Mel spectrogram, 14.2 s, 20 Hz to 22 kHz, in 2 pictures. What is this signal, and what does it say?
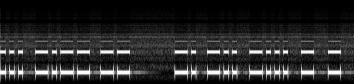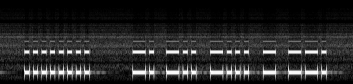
Morse code, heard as a keyed tone, hand-sent with a paddle, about 14 wpm, 580 Hz, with room echo. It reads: … NDBTT <HH> NDBTG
